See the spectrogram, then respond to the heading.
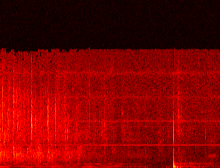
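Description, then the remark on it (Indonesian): Audience applause at a church service for the people serving that day, a steady wash of many hands clapping over sustained musical tones, fading out after about three seconds, followed by a single sharp knock. “Silahkan duduk teman-teman semua, mari kita berikan tepuk tangan untuk teman-teman yang melayani hari ini.”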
